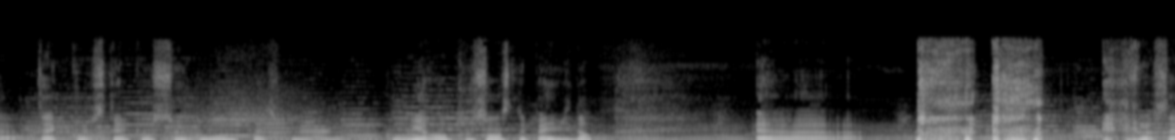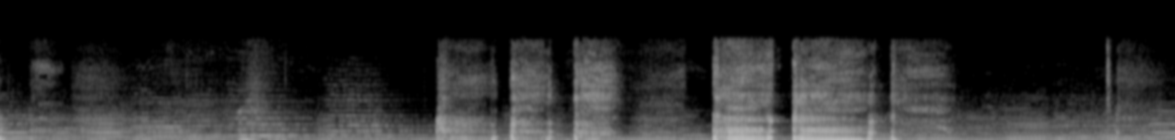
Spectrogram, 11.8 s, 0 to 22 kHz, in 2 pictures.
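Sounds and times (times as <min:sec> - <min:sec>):
speech: 0:00.0 - 0:06.3
person coughing hard: 0:04.6 - 0:05.8, 0:08.0 - 0:10.7.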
